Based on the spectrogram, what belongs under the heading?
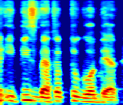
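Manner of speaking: slow Malaysian English; Malaysian accent. Retold or imitated. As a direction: sound out each word like a Malaysian speaker. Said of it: "তখন তারা বলে".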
